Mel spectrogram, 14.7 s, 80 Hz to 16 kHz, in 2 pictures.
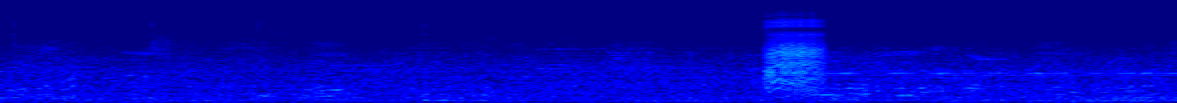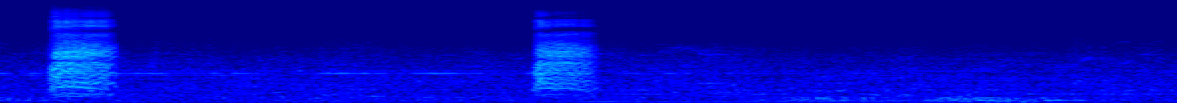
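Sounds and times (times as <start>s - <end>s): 
carrion crow calling with rasping caws: 4.8s - 5.2s, 7.7s - 8.1s, 10.7s - 11.1s.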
